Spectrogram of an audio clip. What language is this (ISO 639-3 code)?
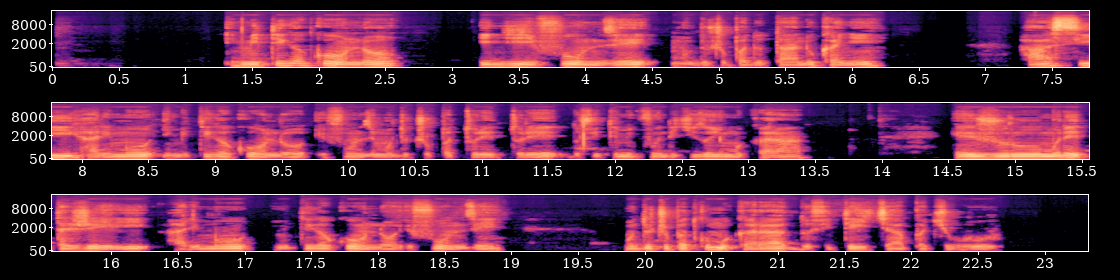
kin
